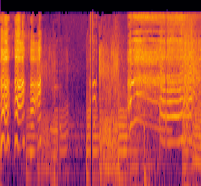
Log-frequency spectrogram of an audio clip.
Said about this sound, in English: Oh, wow. Those farts are really loud.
